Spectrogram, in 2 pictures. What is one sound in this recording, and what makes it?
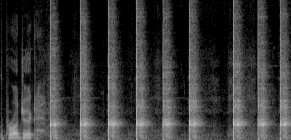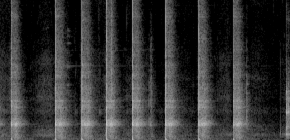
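A hammer rings as it strikes metal on an anvil in a fast, steady rhythm.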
